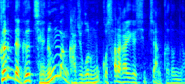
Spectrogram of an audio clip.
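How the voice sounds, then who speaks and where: This man talks at a very fast pace in a fairly high voice, somewhat breathy, with lively intonation. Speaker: lecturer. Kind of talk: lecture. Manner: confident.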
